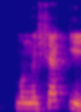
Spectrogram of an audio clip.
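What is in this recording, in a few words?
"mengesyaki", Malay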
